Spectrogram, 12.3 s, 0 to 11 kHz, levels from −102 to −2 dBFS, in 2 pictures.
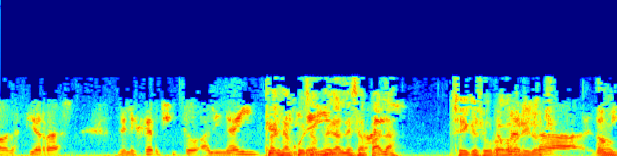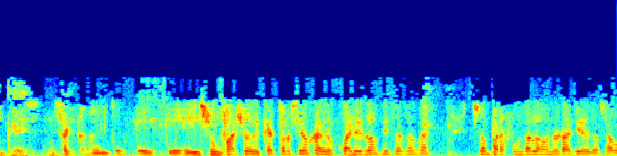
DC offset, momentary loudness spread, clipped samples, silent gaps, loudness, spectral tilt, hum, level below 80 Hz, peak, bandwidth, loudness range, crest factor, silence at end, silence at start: under 0.1%; 10 LU; under 0.1%; none; -20 LUFS; -10 dB/octave; none; -40 dBFS; -4 dBFS; 5.8 kHz; 3 LU; 18 dB; 0 s; 0 s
